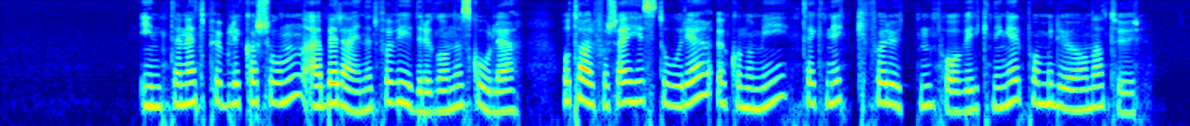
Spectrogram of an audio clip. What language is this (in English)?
Norwegian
